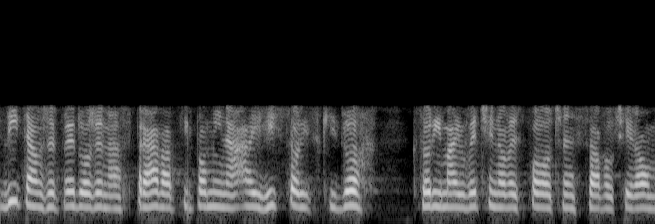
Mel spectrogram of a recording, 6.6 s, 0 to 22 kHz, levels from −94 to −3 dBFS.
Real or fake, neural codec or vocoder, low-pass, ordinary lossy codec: fake; codec, 44.1 kHz, 7.8 kbps, DAC; 3.6 kHz; none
